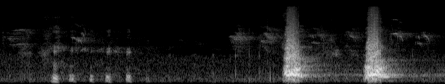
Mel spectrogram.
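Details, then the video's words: Cane Corso mix, scared by a balloon, gives two loud deep barks nearly a second apart after a run of soft tapping sounds. "BALLOON PHOBIA Cane Corso Mix Terrified"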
